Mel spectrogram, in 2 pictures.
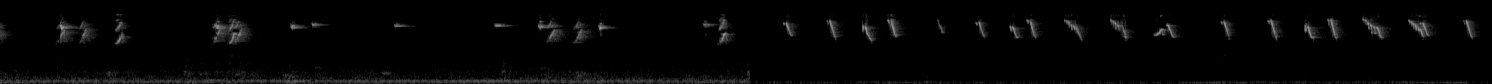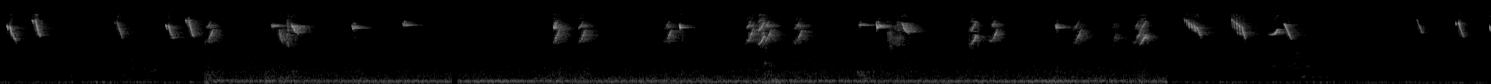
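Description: Saffron finch singing: a long series of short, high chirping notes, loose phrases at first, then a fast, even run of notes through the middle.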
